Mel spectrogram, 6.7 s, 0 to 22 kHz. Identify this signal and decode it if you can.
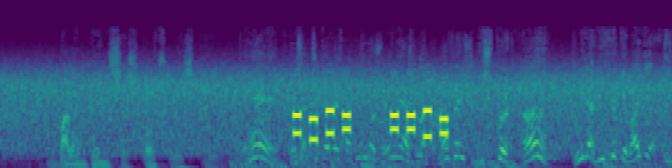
DTMF, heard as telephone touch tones, dialled by machine, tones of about 70 ms. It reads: 8190 0067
